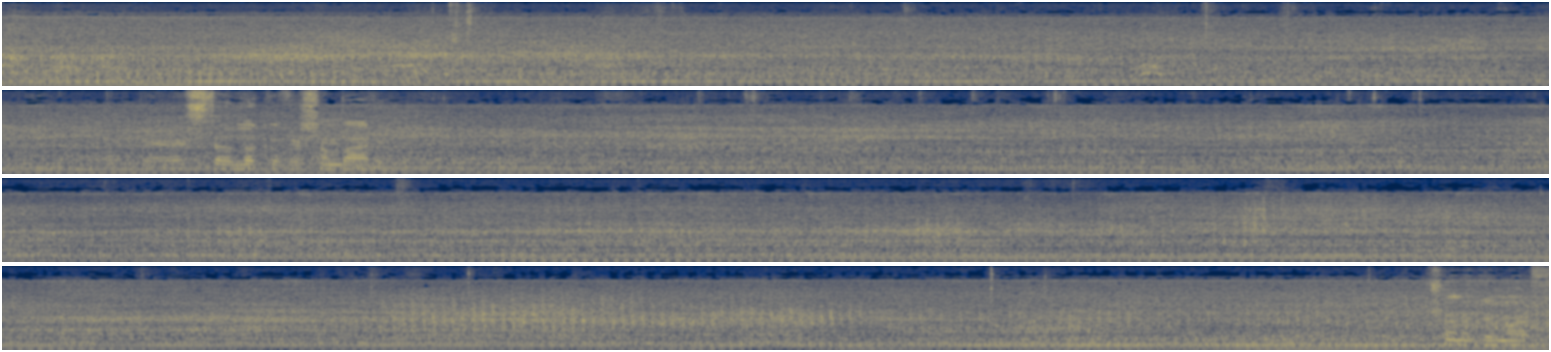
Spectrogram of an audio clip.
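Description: Police helicopter hovering overhead: a steady, low rotor drone that does not change.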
